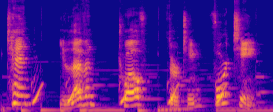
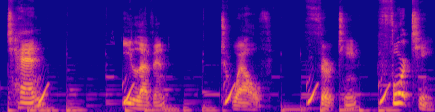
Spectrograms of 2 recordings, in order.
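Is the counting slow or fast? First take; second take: fast; slow. First: The numbers are counted at a faster pace. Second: The numbers are counted at a slower pace.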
